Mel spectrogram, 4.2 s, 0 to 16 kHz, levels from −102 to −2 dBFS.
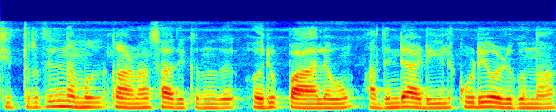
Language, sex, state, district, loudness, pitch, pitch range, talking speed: Malayalam, male, Kerala, Kasaragod, -16 LUFS, 150 Hz, 145-160 Hz, 145 wpm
